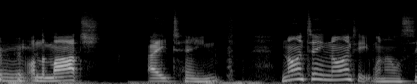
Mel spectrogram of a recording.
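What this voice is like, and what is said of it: Usual voice. Nothing is said of it.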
